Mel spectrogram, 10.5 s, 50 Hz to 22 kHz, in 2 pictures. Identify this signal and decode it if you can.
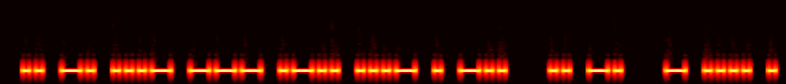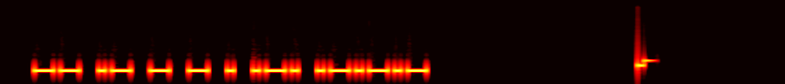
Morse code, heard as a keyed tone, about 28 wpm, 700 Hz. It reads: INVOLVED IN THE MATTER.
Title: Sentences from Top 1000 Words - Review Part 5 - 28wpm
